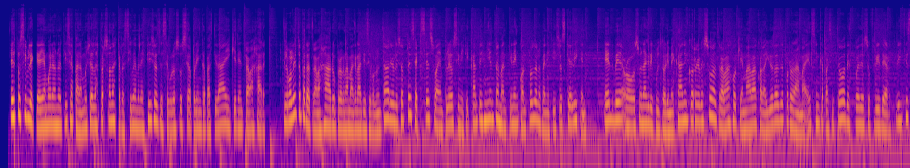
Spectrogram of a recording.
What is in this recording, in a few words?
spanish; news of jobs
